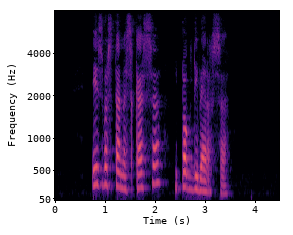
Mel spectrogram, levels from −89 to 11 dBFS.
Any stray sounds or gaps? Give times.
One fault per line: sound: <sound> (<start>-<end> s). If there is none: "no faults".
no faults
